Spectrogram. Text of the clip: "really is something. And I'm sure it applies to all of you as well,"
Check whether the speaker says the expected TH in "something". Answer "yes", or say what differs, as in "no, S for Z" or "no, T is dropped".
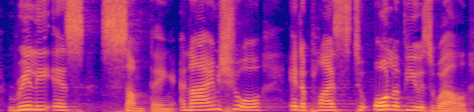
yes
